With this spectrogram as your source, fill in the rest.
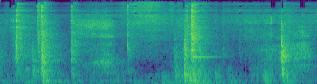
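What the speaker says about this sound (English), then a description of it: "the first thing you'll have noticed is that door opens perfectly fine" A hotel room wardrobe closet door at the Doubletree by Hilton Times Square West swings open with a few close, moderately loud knocks and creaks from handling at the door, and no voices.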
